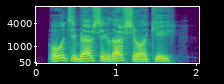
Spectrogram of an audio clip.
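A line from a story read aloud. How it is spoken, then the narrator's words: Mock-angry grumble. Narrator (Russian): с притворной сердитостью пробурчал он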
